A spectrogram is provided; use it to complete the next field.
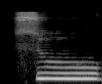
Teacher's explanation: Su for the circular lips, make it two counts long.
